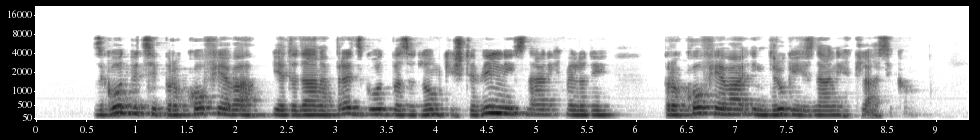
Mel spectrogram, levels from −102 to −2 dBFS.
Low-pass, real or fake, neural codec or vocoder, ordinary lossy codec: 7.2 kHz; real; none; none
